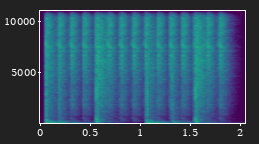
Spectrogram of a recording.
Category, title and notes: Music > Solo percussion
from my achievement sound
drum, drums, percussion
